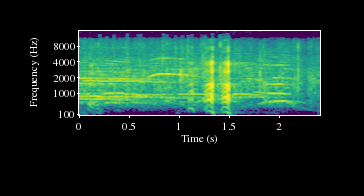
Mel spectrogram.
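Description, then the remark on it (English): A crowd at a live show applauds and cheers after a spooky story, with whooping voices riding over steady clapping and two sharp louder bursts partway through. “Thank you so much. Give it up for Ghost Finger.”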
